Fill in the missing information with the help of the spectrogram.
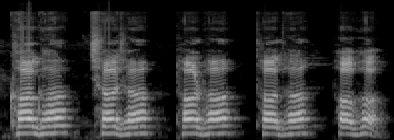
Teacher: प्रत्येक वर्ग का दूसरा और चौथा, जिसमें ह जैसे ज्यादा ध्वनि निकलती है, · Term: महाप्राण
